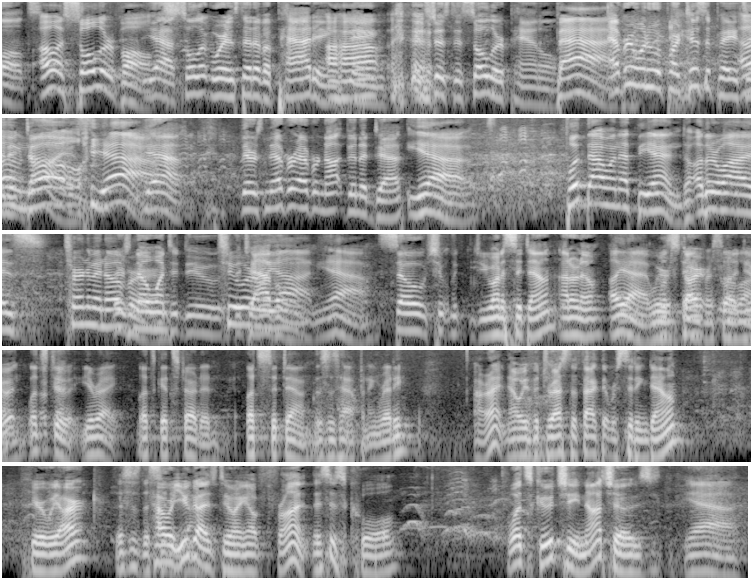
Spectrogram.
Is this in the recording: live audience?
yes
